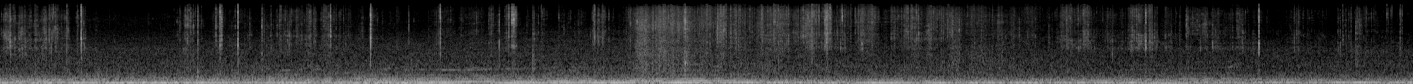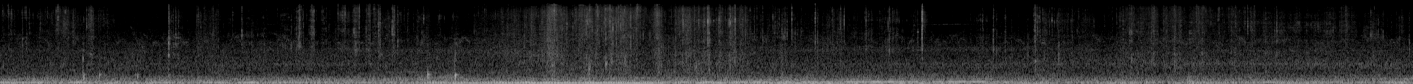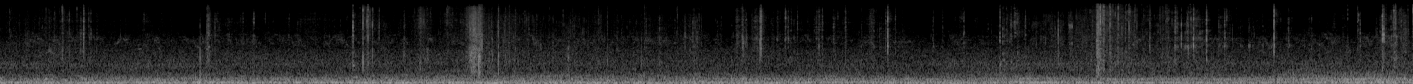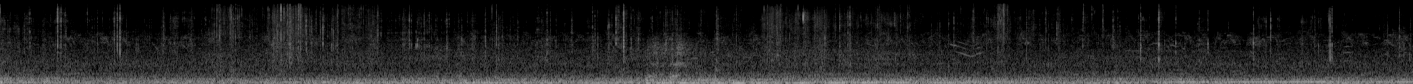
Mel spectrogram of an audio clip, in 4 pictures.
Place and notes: Quai Edouard Serullaz, Seyssel, France - Sous le savonnier
Au bord du Rhône sous le savonnier, ramassage des graines . Bruits de la circulation à Seyssel .
Auvergne-Rhône-Alpes, France métropolitaine, France, 2 October, 16:45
